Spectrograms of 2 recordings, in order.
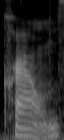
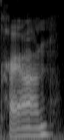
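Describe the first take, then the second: First: The word sounds like 'crown'. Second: The word does not sound like 'crown'. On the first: This is how a friend from Minnesota says it. The speaker calls it wrong. "like crowns, like you'd wear in your head" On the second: This is how the speaker grew up saying it. The speaker calls it right. "I grew up saying crayon"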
